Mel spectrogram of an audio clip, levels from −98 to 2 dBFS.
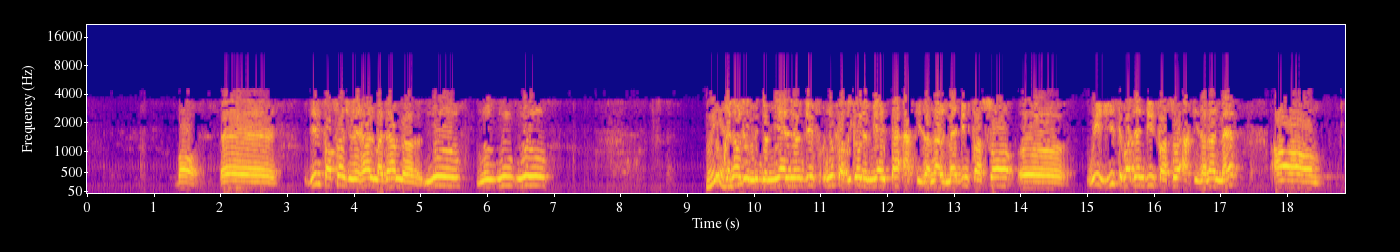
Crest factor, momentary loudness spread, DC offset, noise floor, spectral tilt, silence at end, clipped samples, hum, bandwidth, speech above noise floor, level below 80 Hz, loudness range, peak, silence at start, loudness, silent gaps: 8 dB; 8 LU; under 0.1%; -53 dBFS; -6.5 dB/octave; 0.4 s; 0.2%; none; 5.6 kHz; 45 dB; -52 dBFS; 5 LU; 0 dBFS; 1.35 s; -8 LUFS; none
